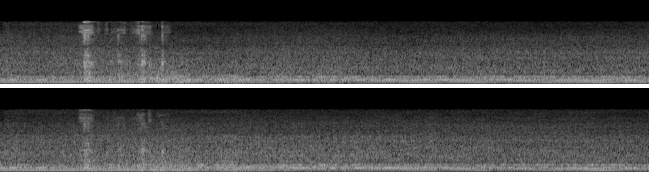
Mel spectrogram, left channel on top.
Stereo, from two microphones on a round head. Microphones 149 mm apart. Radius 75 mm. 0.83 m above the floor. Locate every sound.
0.8 s cutlery clinking: 35° left (ahead or behind)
